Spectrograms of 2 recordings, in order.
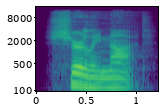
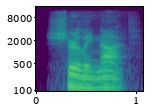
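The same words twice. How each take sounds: First: Stunned hush. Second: Soft, dropped low in shock; horrified realization. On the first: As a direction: let it sink in quietly. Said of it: "And then there's this pause". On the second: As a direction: let the horror dawn. Leaders realizing, said again. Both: Retold or imitated.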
